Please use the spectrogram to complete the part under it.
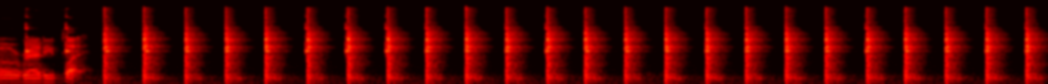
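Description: Drumsticks strike a practice pad on a drum in a slow, steady beat.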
